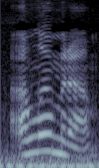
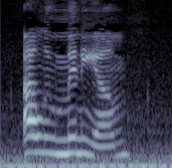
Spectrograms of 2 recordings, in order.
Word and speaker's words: aluminium: Can I get some aluminum? Like, aluminium. That's, like... Three extra syllables.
